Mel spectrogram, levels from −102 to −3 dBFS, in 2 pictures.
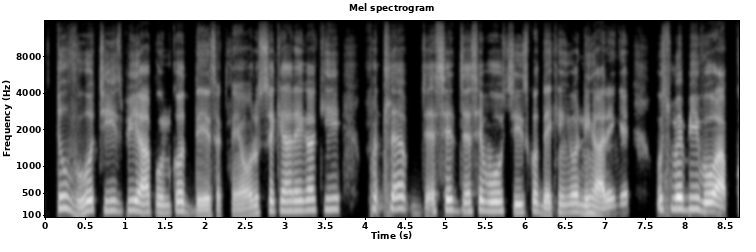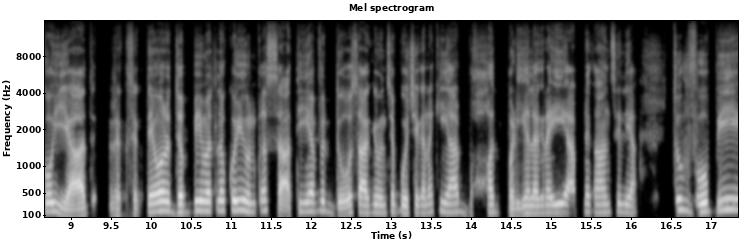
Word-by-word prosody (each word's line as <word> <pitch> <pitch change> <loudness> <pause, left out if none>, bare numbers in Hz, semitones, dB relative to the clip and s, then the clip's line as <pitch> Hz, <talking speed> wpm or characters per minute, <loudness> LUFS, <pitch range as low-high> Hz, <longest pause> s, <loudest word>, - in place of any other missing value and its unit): तो 220 +1 +2
वो 175 - +2
चीज़ 180 -1 -5
भी 185 0 0
आप 155 -2 +3
उनको 145 +4 0
दे 100 - -1
सकते 100 - -9
हैं 100 - -3
और 115 +5 0
उससे 145 +6 -1
क्या 175 0 0
रहेगा 180 +2 +2
कि 200 +2 -4 0.4
मतलब 220 -1 0 0.2
जैसे-जैसे 170 0 0
वो 170 -1 +2
उस 175 - -4
चीज़ 150 +1 0
को 175 - +2
देखेंगे 145 +6 -2
और 160 - +3
निहारेंगे 135 +2 +1 0.4
उसमें 210 +1 +6
भी 210 +1 -1
वो 165 0 +6
आपको 165 +1 +4
याद 110 - +1 0.3
रख - - -8
सकते 150 - -5
हैं 160 - +5
और 175 +1 +6
जब 150 -1 +3
भी 180 - +5
मतलब 180 +1 +2
कोई 185 +1 +4
उनका 165 +3 -3
साथी 165 0 -1
या 170 - +3
फिर 180 - 0
दोस्त 120 +7 0
आके 145 0 +2
उनसे 145 +2 -2
पूछेगा 140 +1 -1
ना 150 - -4
कि 165 -3 -3
यार 155 +1 0
बहुत 145 -1 -6
बढ़िया 110 +5 -1
लग 135 0 0
रहा 145 - -1
है, 140 - 0
ये 155 +1 +2
आपने 150 +2 -5
कहाँ 145 0 -3
से 160 - -4
लिया। 145 -2 -3 0.5
तो 195 - +2 0.2
वो 155 +2 +5
भी 190 - -2
155 Hz, 210 wpm, -23 LUFS, 140-180 Hz, 0.5 s, उसमें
